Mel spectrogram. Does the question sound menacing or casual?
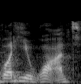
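menacing. It sounds threatening and menacing.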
